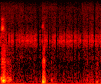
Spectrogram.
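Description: Near silence: faint room tone over a video-call microphone, broken by two short faint clicks, one at the start and another about a second in.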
